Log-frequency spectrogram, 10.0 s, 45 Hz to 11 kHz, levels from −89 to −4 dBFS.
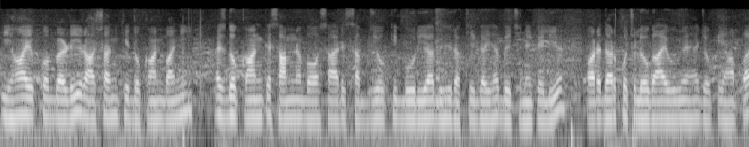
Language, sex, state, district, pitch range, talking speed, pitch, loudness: Hindi, male, Bihar, Darbhanga, 125-140 Hz, 215 wpm, 130 Hz, -19 LUFS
